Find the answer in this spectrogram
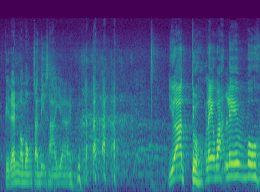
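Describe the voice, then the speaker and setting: A man's voice: a little high, expressive, takes it slowly, fairly bright tone. A male preacher giving a humorous sermon to a women's gathering, chatty and joking as he speaks directly to his listeners.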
